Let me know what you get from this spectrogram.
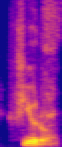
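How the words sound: It is said the American way.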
